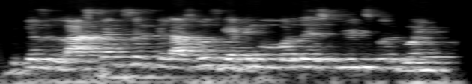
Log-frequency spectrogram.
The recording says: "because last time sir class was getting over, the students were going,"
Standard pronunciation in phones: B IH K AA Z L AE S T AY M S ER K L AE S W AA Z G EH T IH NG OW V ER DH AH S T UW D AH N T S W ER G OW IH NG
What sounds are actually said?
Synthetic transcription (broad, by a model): B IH K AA Z L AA S T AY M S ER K L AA S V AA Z G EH T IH NG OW B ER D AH S T UW D AH N T S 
